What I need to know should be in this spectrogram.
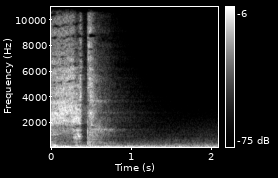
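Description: A man whispers softly close by.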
